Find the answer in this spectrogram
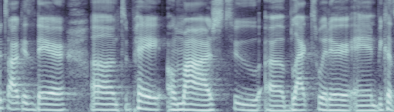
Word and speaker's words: homage: Well, first of all, Twitter Talk is the segment where we pay homage. Homage. You don't pronounce the H in French.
